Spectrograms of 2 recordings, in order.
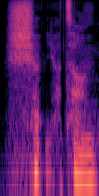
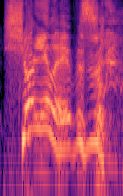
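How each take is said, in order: First: It sounds soft and seductive. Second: It sounds angry and forceful.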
